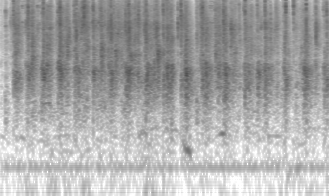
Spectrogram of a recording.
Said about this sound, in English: Well, our conference, sorry. The first annual Durham... Wait a minute. Just a round of applause, please. Thank you for... Thank you.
